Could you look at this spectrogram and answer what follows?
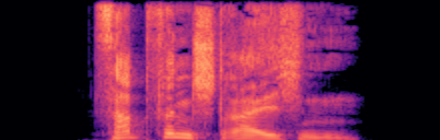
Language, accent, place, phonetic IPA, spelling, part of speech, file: German, Germany, Berlin, [ˈt͡sap͡fn̩ˌʃtʁaɪ̯çn̩], Zapfenstreichen, noun, De-Zapfenstreichen.ogg
- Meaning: dative plural of Zapfenstreich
